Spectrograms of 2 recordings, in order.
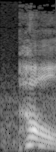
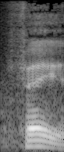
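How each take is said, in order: First: It begins with a hard stop p sound. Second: It begins with a soft fricative f sound. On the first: "pe is hard" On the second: "Fe is soft"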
